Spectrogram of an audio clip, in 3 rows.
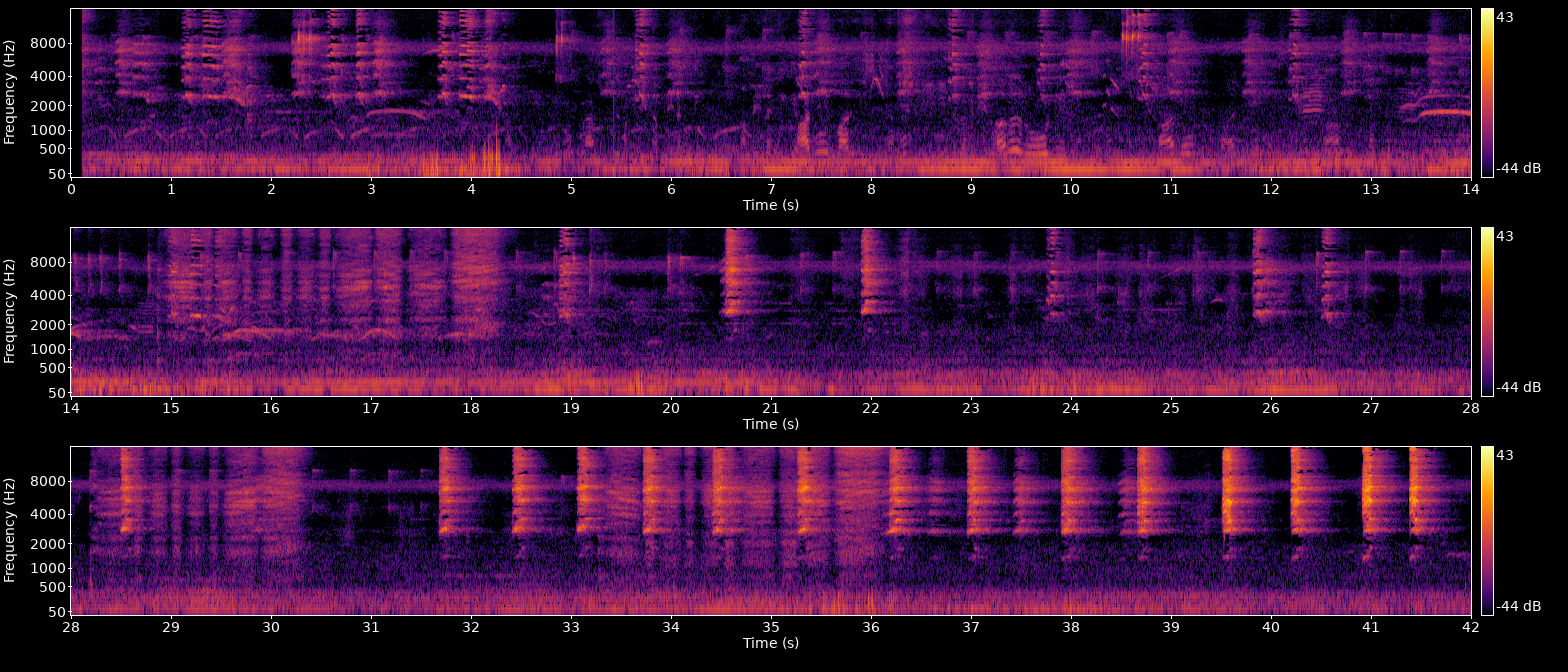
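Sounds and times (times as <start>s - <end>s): low steady rumble: 0.1s - 42.0s
steady low hum: 0.1s - 42.0s.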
